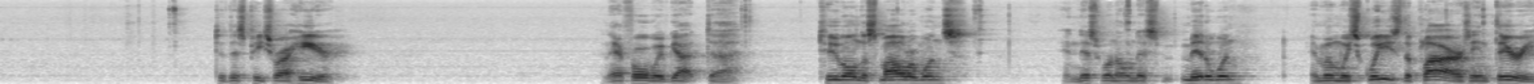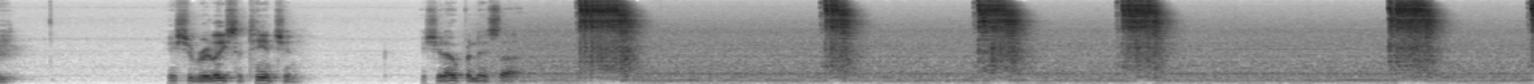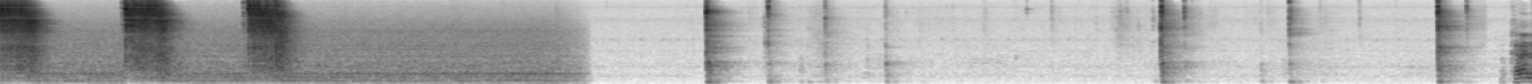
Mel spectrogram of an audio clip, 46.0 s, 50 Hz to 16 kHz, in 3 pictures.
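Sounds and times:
electric welder humming: 20.2s - 36.6s
arc welding bursts: 20.3s - 22.0s, 23.4s - 27.4s, 29.1s - 34.1s.

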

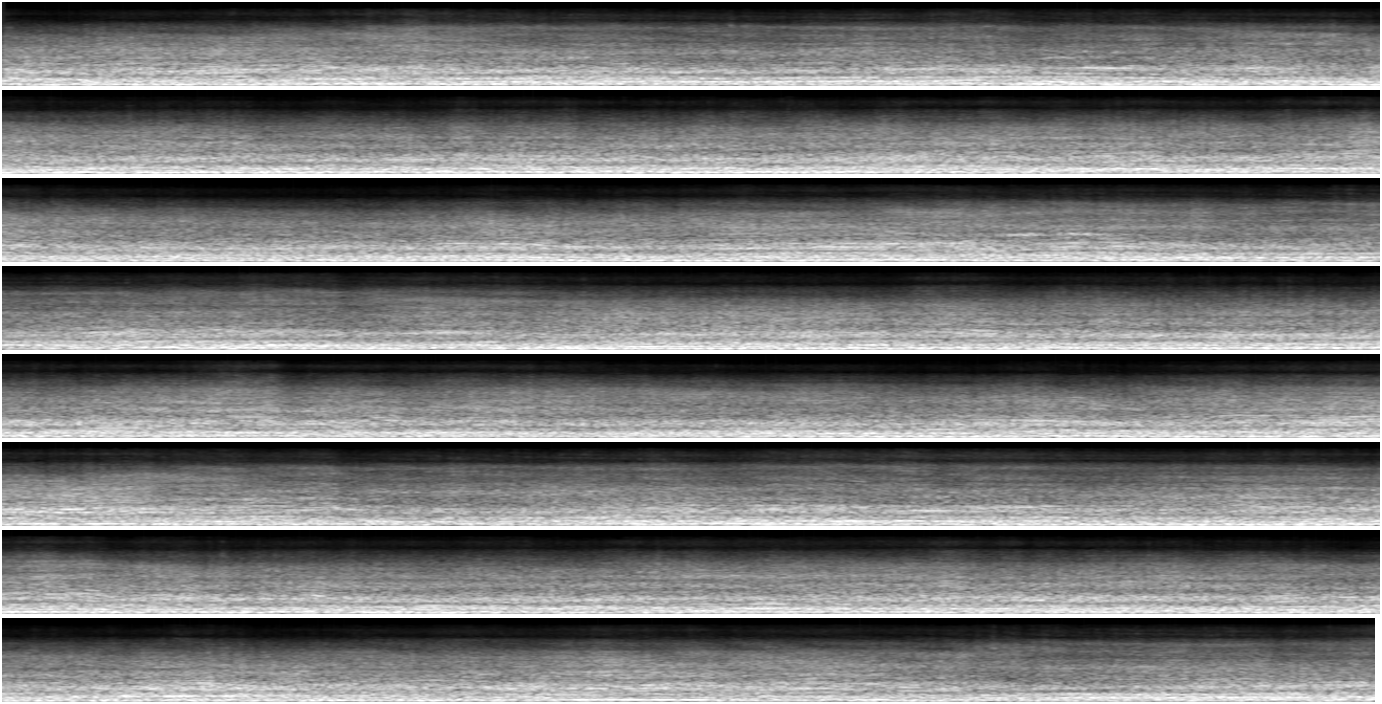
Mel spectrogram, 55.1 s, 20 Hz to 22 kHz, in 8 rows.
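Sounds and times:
race car engines running hard: 0.0s - 55.0s.

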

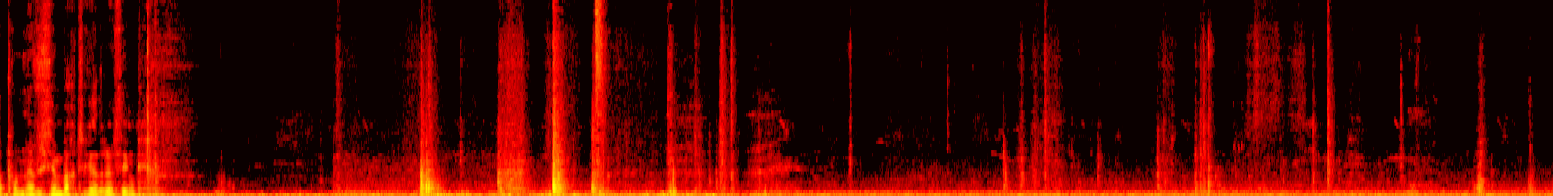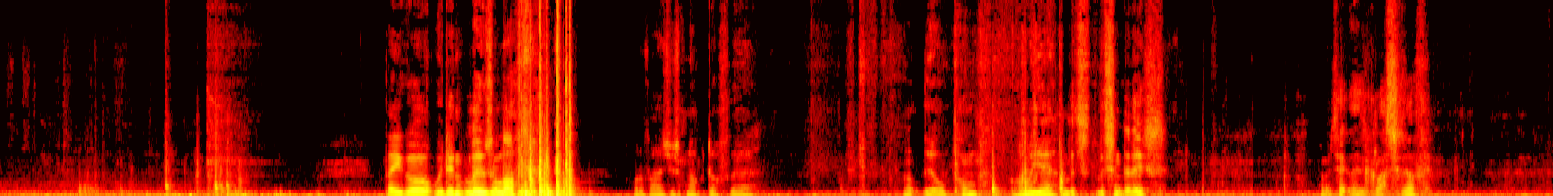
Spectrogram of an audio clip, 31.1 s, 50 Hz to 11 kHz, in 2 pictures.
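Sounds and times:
low rumble: 1.6s - 9.9s
clicks and knocks of engine parts: 20.6s - 21.5s.

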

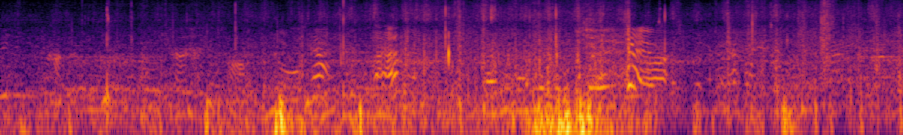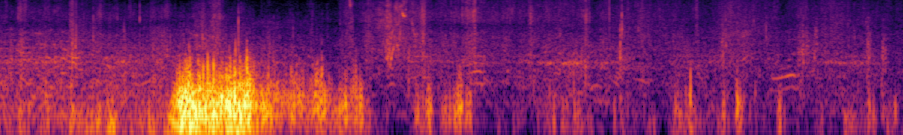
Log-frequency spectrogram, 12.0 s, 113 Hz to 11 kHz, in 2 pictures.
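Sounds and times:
running footsteps on grass: 0.0s - 12.0s
voices calling and chatting: 0.0s - 12.0s.

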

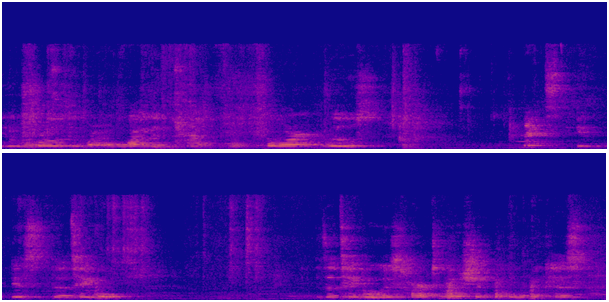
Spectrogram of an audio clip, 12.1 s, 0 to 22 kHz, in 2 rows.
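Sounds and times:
child speaking: 0.0s - 3.9s, 5.0s - 7.8s, 8.6s - 12.0s.

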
